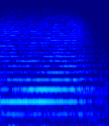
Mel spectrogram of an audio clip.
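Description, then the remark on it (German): A loud horn blares in one long, steady blast, its harsh tone holding for nearly two seconds before easing slightly at the end, with no voices present. “Also hup doch nicht die ganze Zeit so rum.”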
